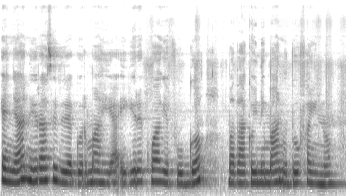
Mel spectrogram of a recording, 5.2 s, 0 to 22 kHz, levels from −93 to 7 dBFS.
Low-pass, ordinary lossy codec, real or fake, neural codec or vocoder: 19.8 kHz; none; fake; vocoder, 44.1 kHz, 128 mel bands every 256 samples, BigVGAN v2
